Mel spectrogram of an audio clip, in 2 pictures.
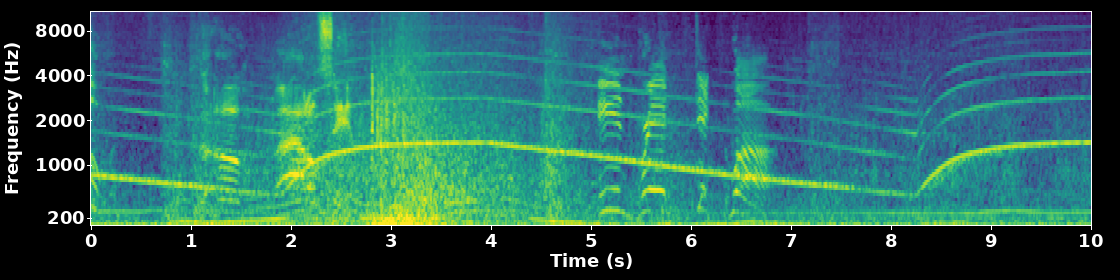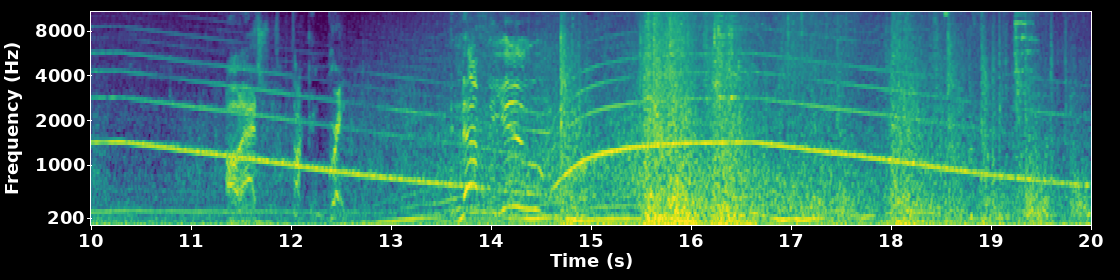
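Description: A police siren wails, rising and falling slowly.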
